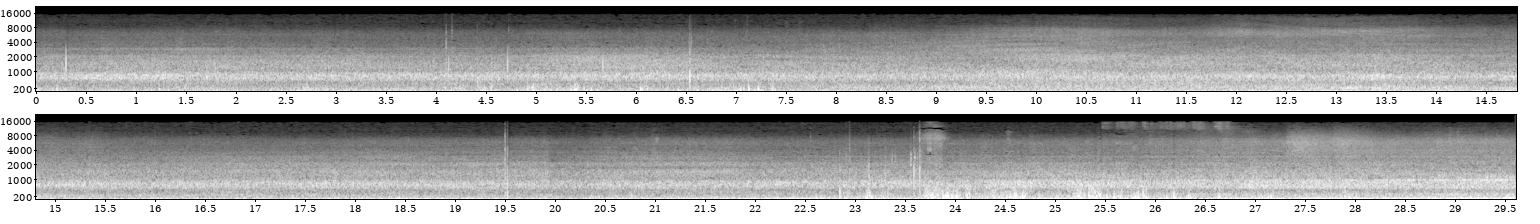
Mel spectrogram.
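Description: Diesel freight locomotives approaching, a steady engine rumble mixed with road-traffic noise, growing slowly louder as the train comes closer.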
